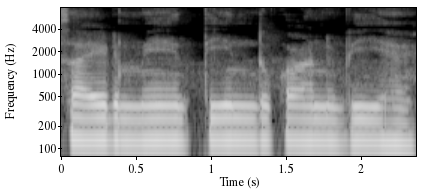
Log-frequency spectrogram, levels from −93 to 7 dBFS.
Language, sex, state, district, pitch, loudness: Hindi, male, Uttar Pradesh, Shamli, 125 Hz, -15 LUFS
